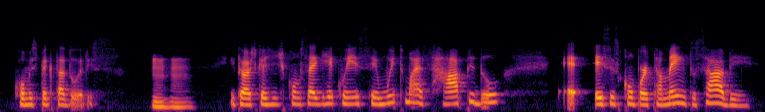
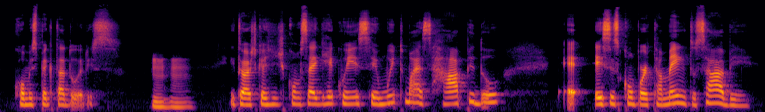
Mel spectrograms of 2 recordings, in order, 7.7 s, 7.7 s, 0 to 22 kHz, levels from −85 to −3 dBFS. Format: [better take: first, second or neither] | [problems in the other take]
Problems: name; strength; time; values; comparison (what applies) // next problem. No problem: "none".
second | muffled; very; fading above 3 kHz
